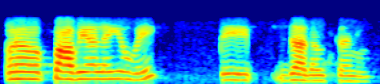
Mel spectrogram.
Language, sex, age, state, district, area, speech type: Punjabi, female, 18-30, Punjab, Fazilka, rural, conversation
